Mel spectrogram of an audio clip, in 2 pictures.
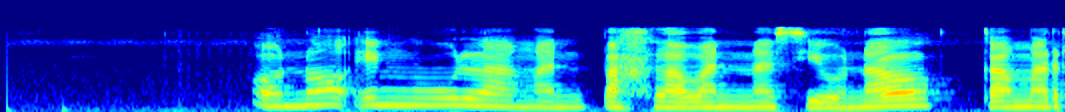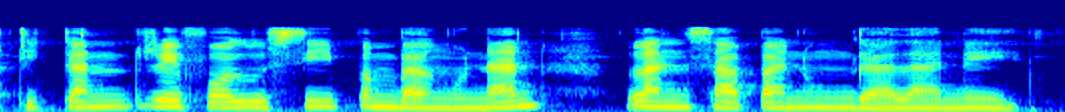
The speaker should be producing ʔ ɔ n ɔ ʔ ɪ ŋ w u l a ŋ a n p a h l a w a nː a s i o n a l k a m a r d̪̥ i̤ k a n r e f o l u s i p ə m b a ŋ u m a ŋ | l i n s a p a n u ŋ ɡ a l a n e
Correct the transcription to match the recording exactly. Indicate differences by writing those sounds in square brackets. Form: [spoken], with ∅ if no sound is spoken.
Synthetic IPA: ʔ ɔ n ɔ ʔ ɪ ŋ w u l a ŋ a n p a h l a w a nː a s i o n a l k a m a r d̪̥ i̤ k a n r e f o l u s i p ə m b a ŋ u [n] a [n] | l [a] n s a p a n u ŋ ɡ a l a n e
